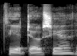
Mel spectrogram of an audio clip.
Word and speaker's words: Theodosia: But I think for me, rumors of his daughter, and I think her name is pronounced Theodosia, is that right, approximately? – Yes.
